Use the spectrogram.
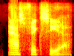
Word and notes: asphyxia: American English

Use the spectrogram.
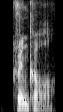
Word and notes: crinkle: British English

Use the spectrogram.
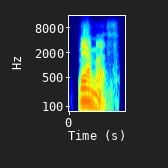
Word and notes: mammoth: American English

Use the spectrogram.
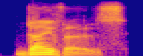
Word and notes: divers: British English

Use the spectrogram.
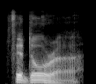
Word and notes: fedora: British English

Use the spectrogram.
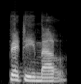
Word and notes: petit mal: Indian

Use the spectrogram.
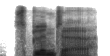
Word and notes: splinter: British English

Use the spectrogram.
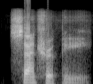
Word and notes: satrapy: American English

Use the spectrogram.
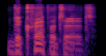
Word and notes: decrepitate: British English

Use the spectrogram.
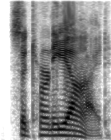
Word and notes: saturniid: American English

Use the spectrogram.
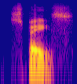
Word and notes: space: American English

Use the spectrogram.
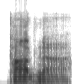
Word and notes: pardner: British English

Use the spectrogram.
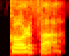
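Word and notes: coryphée: Indian

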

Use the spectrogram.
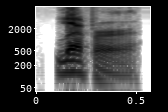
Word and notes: lever: American English

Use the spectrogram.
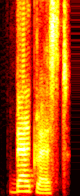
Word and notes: backrest: Indian

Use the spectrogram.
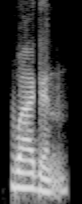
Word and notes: wagon: Indian

